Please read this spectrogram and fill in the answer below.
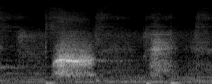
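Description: A woman's strained, raspy exhale about half a second in, then a fainter breath near the end, from the effort of holding a plank while lifting a dumbbell. Background music runs underneath.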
